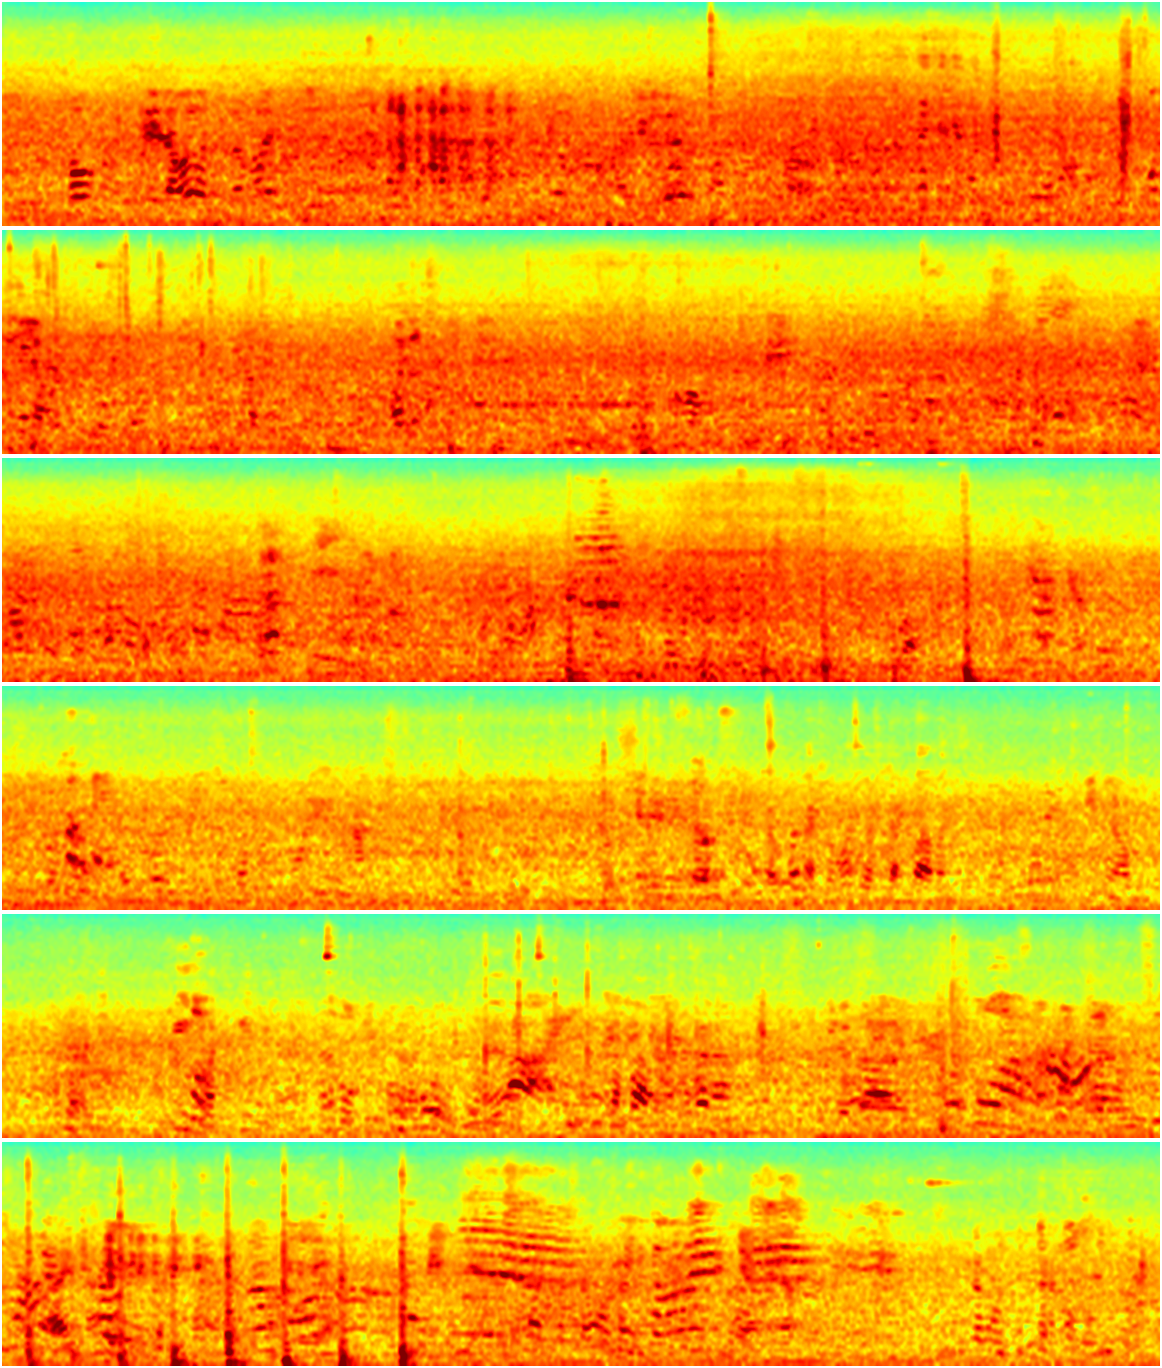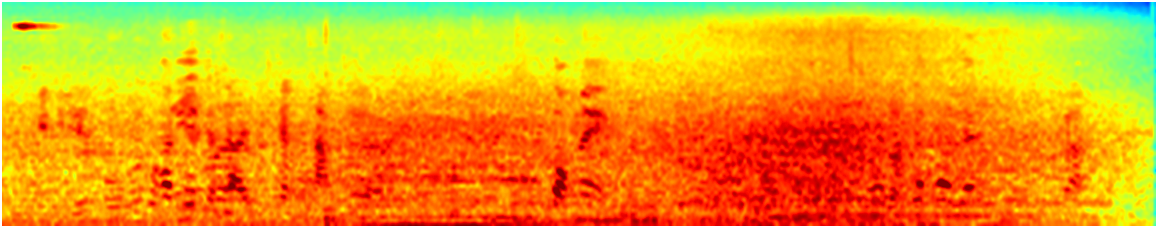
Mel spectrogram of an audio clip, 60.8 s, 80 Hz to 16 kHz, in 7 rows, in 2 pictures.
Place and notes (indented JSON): {
  "title": "Ln., Sec., Zhongshan Rd., Zhonghe Dist. - Children Playground",
  "date": "2012-02-14 17:16:00",
  "description": "Children Playground, Sitting in the river, Traffic Sound\nSony Hi-MD MZ-RH1 +Sony ECM-MS907",
  "latitude": "25.01",
  "longitude": "121.51",
  "altitude": "15",
  "timezone": "Asia/Taipei"
}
